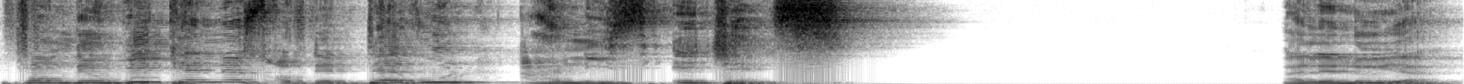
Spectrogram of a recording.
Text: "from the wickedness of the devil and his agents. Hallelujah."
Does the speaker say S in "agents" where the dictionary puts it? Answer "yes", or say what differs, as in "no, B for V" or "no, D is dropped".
yes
